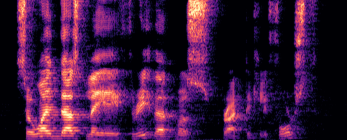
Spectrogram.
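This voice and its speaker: A man talks with a Greek accent and a bright, sharp tone. He keeps a moderate pace. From Greece. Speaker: chess commentator. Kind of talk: live commentary. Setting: live stream.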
